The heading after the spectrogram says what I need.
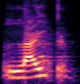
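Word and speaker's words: light: कई बार अगर किसी शब्द के बीच में जी एच लिखा है। जी एच तो उसको पढ़ते ही नहीं। जैसे एल आई जी एच टी लाइट। जी एच का उच्चारण आया नहीं। एल आई टी लाइट ठीक है नाइट जी एच गायब हो गया राइट आर आई टी राइट है ना तो जीए को पढ़ते नहीं है लिखते जरूर हैं पर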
